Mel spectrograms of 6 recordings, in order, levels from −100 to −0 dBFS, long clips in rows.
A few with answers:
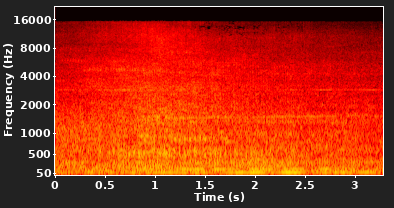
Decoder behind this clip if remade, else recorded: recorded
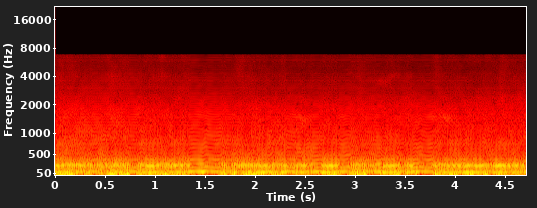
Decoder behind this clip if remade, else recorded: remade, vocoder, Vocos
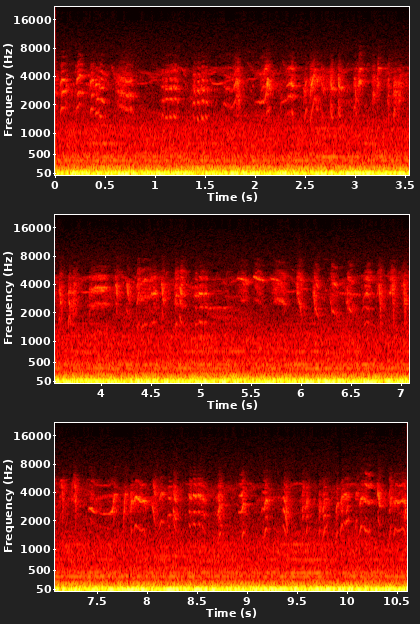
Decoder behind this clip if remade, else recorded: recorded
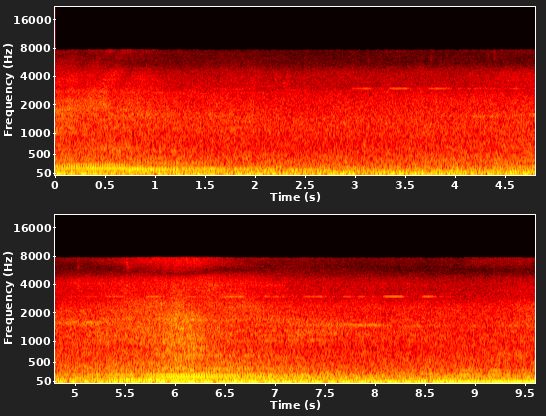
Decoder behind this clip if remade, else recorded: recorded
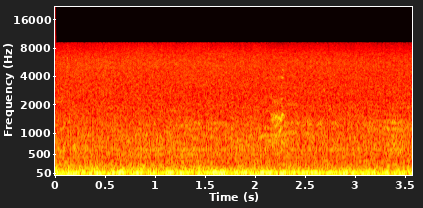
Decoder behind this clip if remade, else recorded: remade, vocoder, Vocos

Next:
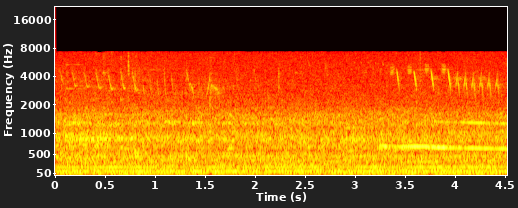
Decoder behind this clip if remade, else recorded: recorded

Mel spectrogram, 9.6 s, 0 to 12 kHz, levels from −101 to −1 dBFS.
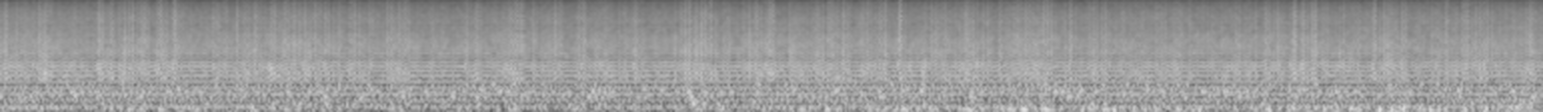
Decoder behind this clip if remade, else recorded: remade, vocoder, Vocos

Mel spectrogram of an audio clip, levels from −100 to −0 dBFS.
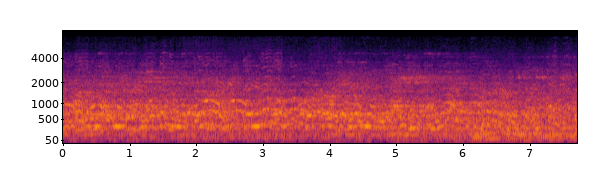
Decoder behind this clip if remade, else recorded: recorded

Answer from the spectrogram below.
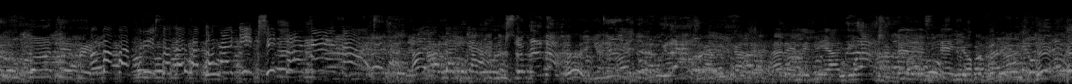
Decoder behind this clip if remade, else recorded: recorded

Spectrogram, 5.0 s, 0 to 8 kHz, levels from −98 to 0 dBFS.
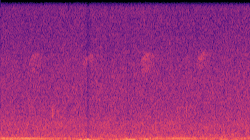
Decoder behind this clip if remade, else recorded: remade, vocoder, Vocos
